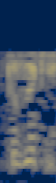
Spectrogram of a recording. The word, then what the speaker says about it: Kosecki: with Botkins, Wilson, and Kosecki. How do you say it? Kazicki. I always get that name wrong.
